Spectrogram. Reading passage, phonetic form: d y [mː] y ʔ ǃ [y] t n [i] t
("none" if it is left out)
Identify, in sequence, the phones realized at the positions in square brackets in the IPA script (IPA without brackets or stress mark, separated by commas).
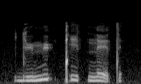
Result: m, i, e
